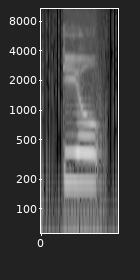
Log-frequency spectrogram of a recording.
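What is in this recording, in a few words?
"diu" first tone, Chinese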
